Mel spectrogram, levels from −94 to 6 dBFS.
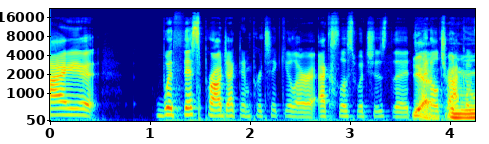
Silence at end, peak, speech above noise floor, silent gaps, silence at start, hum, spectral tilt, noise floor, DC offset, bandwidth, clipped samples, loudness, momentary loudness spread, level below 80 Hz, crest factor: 0 s; -2 dBFS; 52 dB; none; 0 s; none; -5 dB/octave; -74 dBFS; under 0.1%; 17 kHz; under 0.1%; -22 LUFS; 19 LU; -58 dBFS; 20 dB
